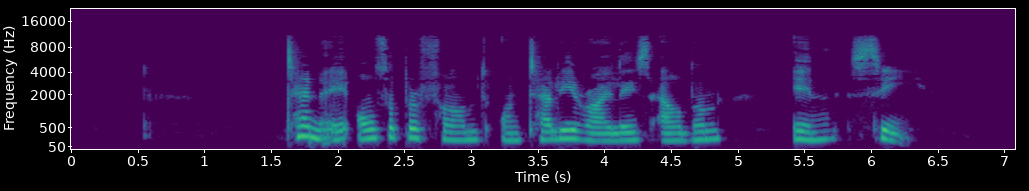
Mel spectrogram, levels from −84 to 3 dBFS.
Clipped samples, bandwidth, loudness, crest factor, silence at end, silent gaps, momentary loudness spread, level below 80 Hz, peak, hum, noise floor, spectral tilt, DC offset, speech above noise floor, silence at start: under 0.1%; 11.5 kHz; -33 LUFS; 20 dB; 0.85 s; none; 8 LU; -82 dBFS; -16 dBFS; none; -81 dBFS; -4.5 dB/octave; under 0.1%; 48 dB; 1.6 s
